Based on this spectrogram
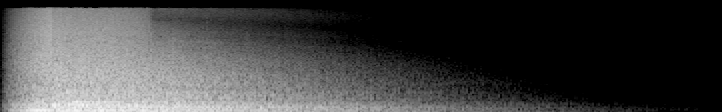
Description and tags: Whoosh whitenoise modulation
electronic, noise, sci-fi, sfx, synth, whoosh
